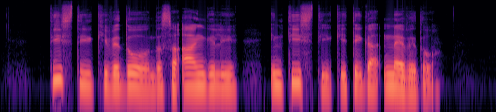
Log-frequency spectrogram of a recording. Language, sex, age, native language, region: Slovenian, female, 18-29, Slovenian, Central Slovenia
